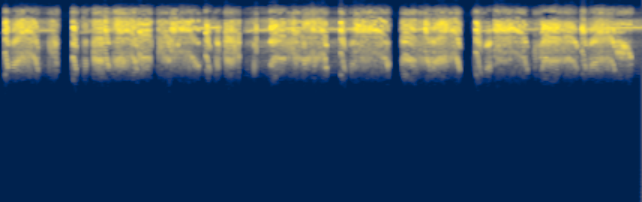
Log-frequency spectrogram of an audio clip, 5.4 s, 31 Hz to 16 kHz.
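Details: Swiftlet roosting call, the 'suara inap' lure sound of the Piro 89 version: dense, high twittering chirps with buzzy trills layered together, broken by abrupt silent gaps at regular intervals, with no low sounds at all.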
